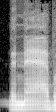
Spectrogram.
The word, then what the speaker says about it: Knab: Yes, for listeners out there who might not know who we're talking about, the name is spelled K-N-A-B. – A-B-B. – And the K is silent.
